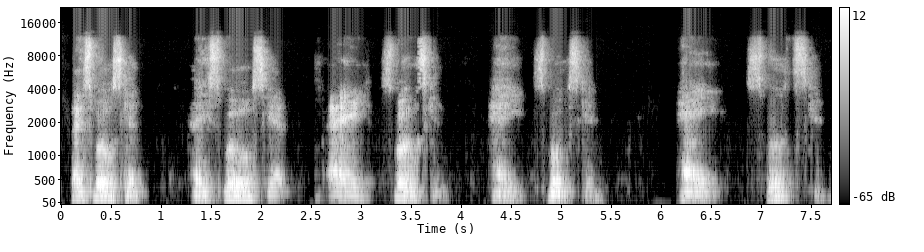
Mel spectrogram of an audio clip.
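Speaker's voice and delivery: rough, rasping ghoul voice, drawn out slowly; practicing a slow, airy, rough-throated ghoul; Fallout ghoul. Shown as a demonstration. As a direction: rasp it like a burnt-throated ghoul. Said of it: "an attempt to mimic the ghouls".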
